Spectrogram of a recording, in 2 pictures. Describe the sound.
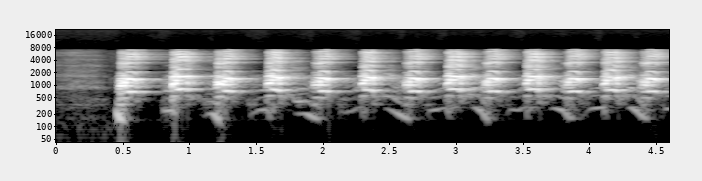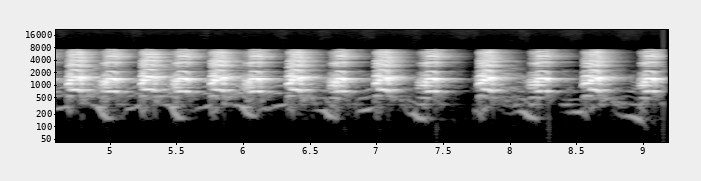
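Double clucks blown on a hand-held goose call, mimicking a goose: many rhythmic honking notes in a steady, even series, each a quick two-part cluck with a sharp break, loud and alone with no talk.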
